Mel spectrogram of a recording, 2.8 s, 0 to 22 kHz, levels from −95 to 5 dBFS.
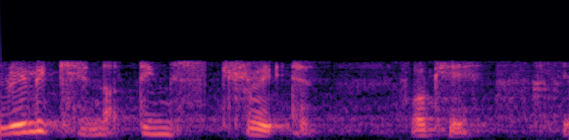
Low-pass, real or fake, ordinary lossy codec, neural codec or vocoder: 3.6 kHz; fake; none; codec, 16 kHz, 16 kbps, FreqCodec, larger model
